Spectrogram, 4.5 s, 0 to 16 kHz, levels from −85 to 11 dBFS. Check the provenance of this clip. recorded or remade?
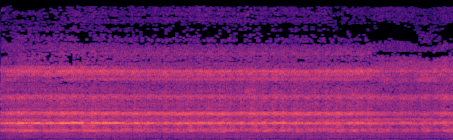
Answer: recorded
